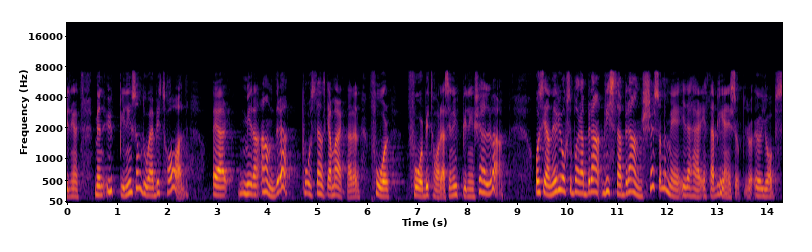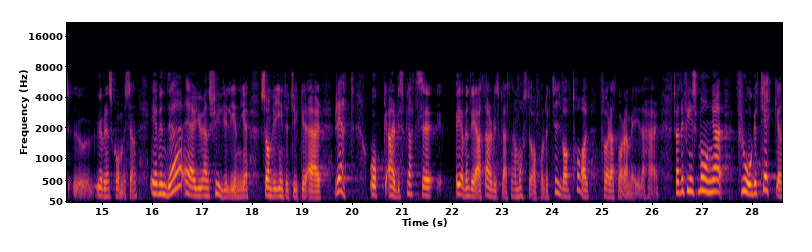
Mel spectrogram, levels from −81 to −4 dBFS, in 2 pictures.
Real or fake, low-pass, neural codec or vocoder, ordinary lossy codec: real; 7.2 kHz; none; none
